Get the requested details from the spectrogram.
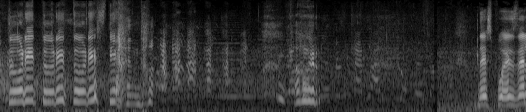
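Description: A young woman speaks excitedly close by, in a high sing-song voice.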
